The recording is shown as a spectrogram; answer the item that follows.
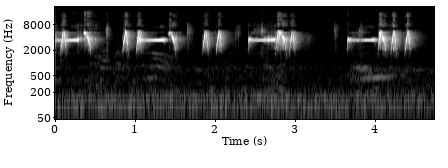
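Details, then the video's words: Energetic Bar-winged prinia song with whistled notes broken by buzzy stuttering ticks, several phrases in quick succession, loud over a faint low rumble. "Adu Suara Burung Prenjak Gacor"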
